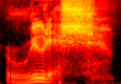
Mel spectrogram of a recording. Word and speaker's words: Rudish: He knows him, you know, just as well as anybody else, but he knows that you pronounce his name Paul Rudish. So we have been saying it incorrectly.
